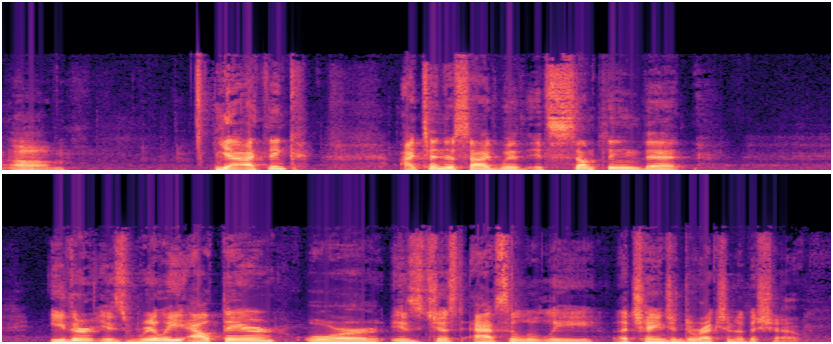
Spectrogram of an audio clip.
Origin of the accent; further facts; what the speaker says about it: Atlanta, Georgia, United States; I grew up in Atlanta, the home of Turner Broadcasting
